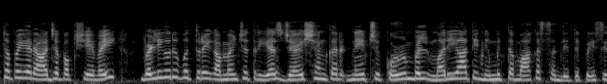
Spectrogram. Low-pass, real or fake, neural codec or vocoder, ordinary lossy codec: none; real; none; none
